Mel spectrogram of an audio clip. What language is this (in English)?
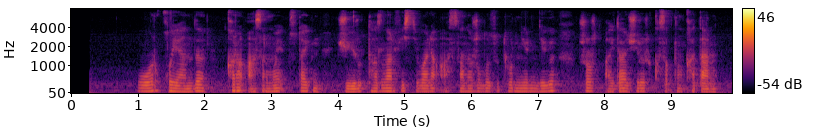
Kazakh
